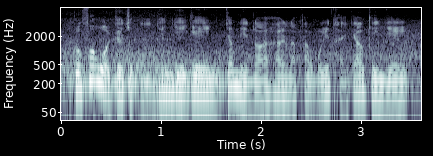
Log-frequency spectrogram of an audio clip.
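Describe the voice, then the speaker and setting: There is noticeable background noise behind this man. He speaks at a medium pitch and a fairly quick pace. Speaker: news reporter. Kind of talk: news report narration.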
